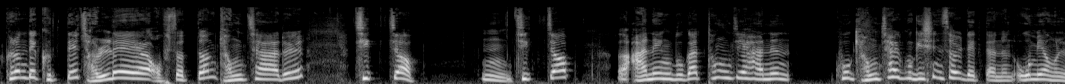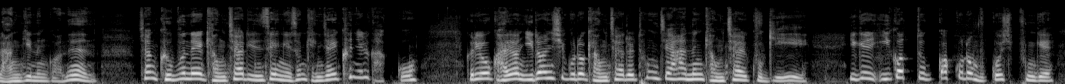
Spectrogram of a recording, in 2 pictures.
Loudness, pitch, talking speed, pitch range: -15 LUFS, 240 Hz, 275 characters per minute, 205-275 Hz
